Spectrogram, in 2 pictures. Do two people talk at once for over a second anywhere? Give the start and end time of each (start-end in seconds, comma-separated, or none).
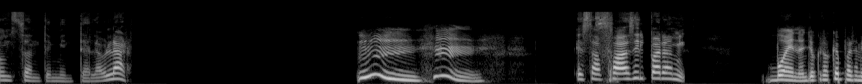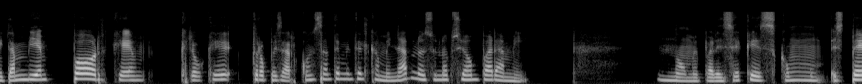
none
